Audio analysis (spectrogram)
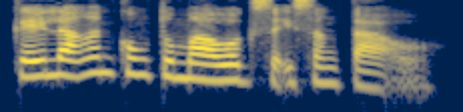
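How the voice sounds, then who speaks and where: Woman reading as a gentle young heroine. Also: a little high, animated, normal speed, no room sound, studio quality, lightly acted. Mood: earnest.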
